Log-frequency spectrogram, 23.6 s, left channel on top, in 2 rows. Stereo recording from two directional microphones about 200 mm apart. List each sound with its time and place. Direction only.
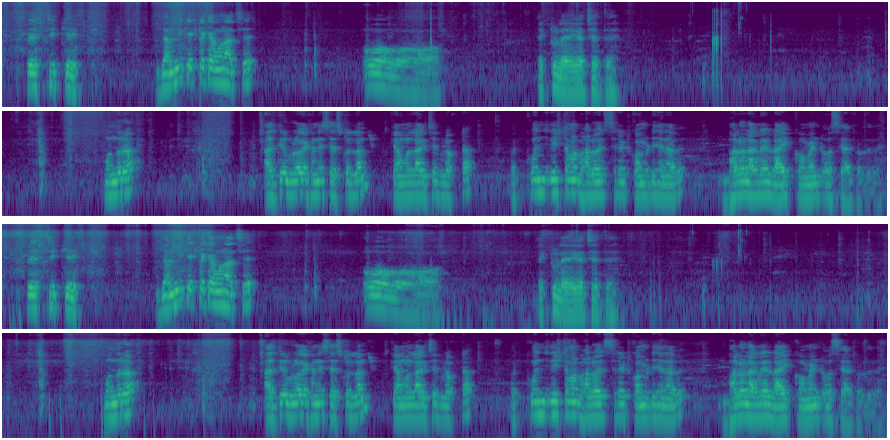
0.3 s speech: centre (ahead or behind)
2.1 s speech: 5° left (ahead or behind)
4.8 s speech: centre (ahead or behind)
7.1 s speech: 35° left (ahead or behind)
13.1 s speech: 5° left (ahead or behind)
15.2 s speech: 5° left (ahead or behind)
